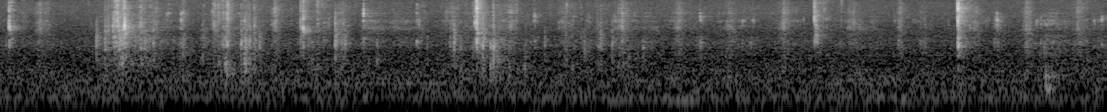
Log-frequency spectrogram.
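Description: Close-miked chewing and crunching of Caesar salad with homemade croutons and romaine, scattered crisp crunches and clicks at irregular intervals. The fork clicks against the plastic bowl as she spears more salad.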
